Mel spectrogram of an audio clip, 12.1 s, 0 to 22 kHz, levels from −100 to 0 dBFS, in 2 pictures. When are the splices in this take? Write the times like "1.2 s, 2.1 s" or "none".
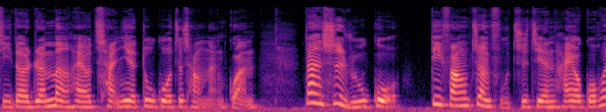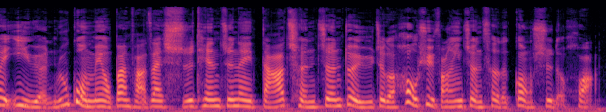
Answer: none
